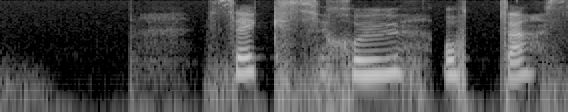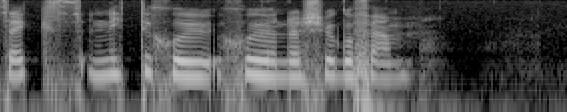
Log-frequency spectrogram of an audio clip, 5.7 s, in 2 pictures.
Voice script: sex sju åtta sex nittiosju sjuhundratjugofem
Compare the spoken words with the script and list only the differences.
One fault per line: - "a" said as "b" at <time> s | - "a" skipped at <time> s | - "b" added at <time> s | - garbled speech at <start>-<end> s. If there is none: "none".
none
